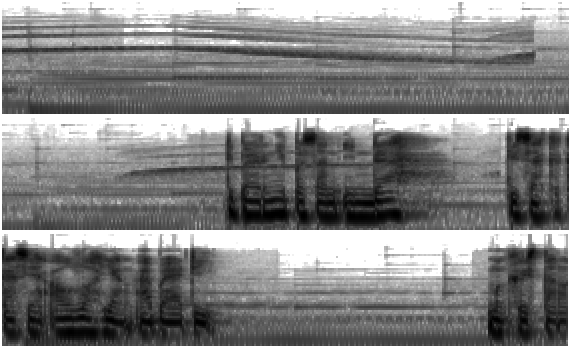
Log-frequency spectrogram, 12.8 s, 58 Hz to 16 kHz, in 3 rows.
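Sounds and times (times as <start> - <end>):
ambulance siren wailing on the street: 0.0 - 8.9
speech: 6.0 - 10.2, 12.2 - 12.7.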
